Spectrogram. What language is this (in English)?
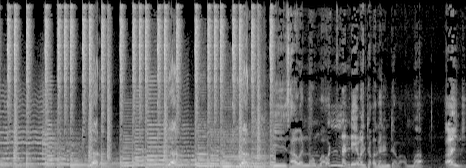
Thai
